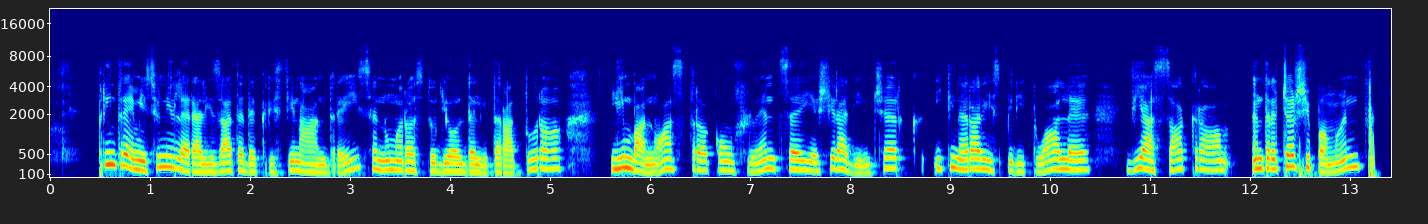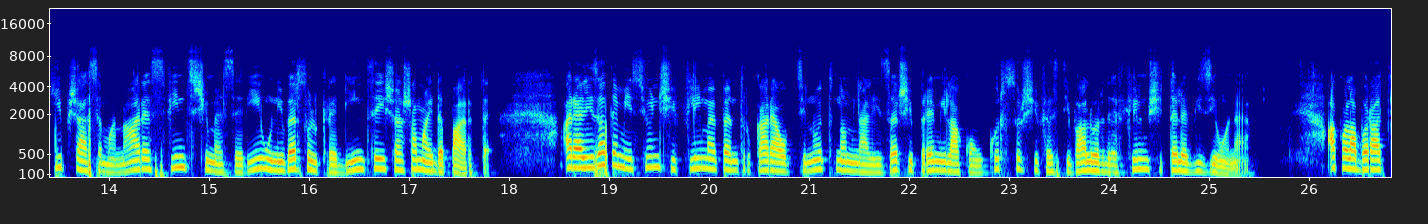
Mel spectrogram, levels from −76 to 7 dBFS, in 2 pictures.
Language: Romanian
